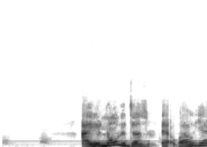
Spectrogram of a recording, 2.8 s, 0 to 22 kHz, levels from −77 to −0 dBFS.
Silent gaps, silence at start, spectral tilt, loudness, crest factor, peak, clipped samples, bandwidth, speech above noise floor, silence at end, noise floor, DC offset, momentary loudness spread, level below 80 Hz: none; 1.1 s; -4.5 dB/octave; -15 LUFS; 14 dB; -2 dBFS; under 0.1%; 7.2 kHz; 41 dB; 0 s; -56 dBFS; under 0.1%; 11 LU; -62 dBFS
